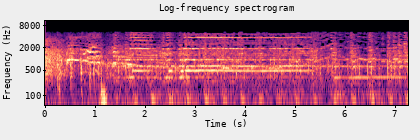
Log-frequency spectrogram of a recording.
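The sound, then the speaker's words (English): A single sharp starter's gun crack near the beginning, starting a horse race, then a busy race crowd roaring and cheering steadily for several seconds afterward. “The starter raised his gun.”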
